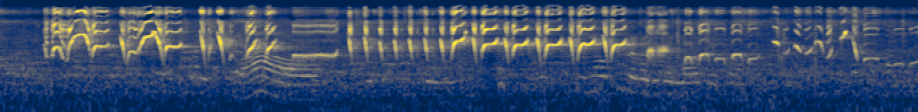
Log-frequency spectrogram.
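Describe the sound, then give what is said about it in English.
A blown bird-call whistle made in Germany mimics birdsong with a loud, nonstop run of bright chirps, warbling trills and quick rising tweets, over a faint murmur of background noise. “I know blow, you make it, it comes like sound. It sounds like a bird.”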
